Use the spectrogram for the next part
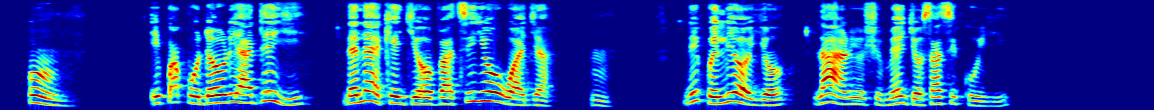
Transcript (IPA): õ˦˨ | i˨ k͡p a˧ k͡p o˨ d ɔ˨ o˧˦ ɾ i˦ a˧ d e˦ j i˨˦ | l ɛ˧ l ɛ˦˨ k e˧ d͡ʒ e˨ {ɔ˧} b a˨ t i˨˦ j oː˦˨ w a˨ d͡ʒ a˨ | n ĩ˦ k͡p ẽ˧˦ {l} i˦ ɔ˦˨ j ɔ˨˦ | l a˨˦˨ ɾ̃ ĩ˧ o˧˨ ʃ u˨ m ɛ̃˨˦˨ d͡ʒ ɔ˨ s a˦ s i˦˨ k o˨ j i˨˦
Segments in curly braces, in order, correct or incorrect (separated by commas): correct, correct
